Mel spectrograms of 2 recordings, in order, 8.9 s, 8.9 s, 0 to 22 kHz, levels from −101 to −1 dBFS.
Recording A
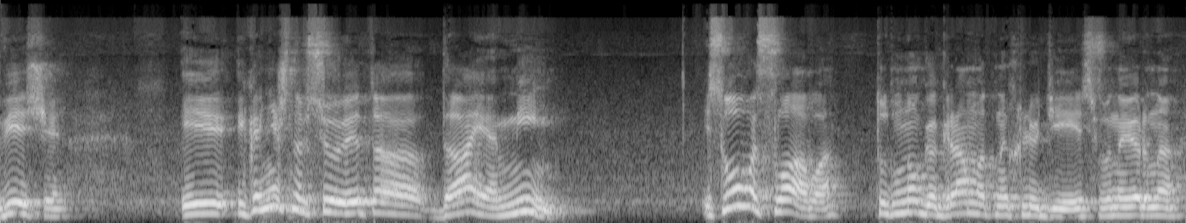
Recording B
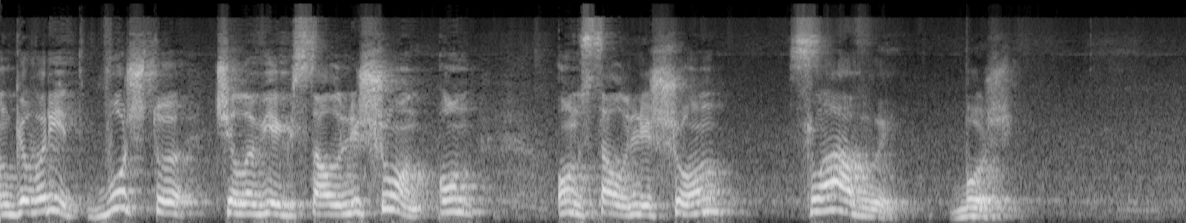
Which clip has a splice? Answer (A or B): A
